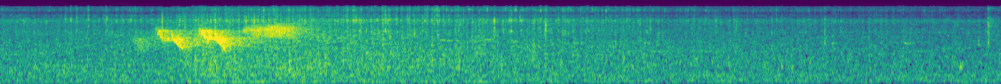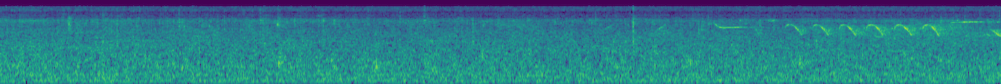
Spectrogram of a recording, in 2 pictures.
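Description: Wild birds calling over a steady outdoor background hiss: a loud cluster of short falling chirps about a second in, and a fast high trill near the end.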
